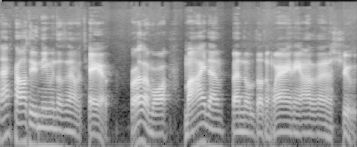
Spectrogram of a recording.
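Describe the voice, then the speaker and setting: In a put-on character voice, a man projects loudly at a fairly low pitch and a fairly quick pace. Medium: read story. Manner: commanding, imperious.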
